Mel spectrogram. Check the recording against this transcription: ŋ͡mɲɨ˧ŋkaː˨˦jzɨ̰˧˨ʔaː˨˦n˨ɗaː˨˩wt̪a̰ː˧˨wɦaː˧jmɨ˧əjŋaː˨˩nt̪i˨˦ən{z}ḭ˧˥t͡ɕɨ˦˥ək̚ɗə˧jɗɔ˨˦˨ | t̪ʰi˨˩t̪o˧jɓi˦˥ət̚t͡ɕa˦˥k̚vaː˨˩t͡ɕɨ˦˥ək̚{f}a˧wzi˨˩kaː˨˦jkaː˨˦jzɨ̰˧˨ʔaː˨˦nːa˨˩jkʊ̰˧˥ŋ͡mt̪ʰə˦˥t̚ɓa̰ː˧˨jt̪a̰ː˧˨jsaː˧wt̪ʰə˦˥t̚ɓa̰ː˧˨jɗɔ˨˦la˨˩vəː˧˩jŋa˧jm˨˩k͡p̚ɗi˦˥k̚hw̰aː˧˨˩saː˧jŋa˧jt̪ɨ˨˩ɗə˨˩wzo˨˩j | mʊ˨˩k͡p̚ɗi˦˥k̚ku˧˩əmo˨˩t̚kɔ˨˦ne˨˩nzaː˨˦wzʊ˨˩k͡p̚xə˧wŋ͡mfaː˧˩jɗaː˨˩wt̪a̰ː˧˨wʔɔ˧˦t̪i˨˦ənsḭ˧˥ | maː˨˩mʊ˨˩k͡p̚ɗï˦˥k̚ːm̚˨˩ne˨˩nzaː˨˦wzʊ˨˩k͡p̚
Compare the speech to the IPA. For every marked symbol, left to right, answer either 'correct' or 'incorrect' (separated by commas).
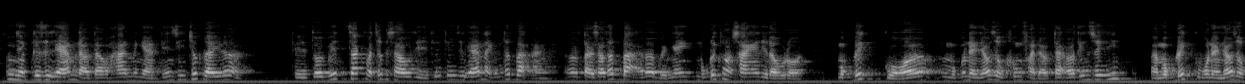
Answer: incorrect, incorrect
